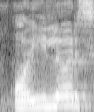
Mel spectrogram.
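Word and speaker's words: Euler: अपन क्या बोलते हैं, ऑयलर्स नंबर, प्रोनाउंसिएशन इंपॉर्टेंट है, ऑयलर्स बोलते हैं इसको, ये ऑयलर्स नंबर है,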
